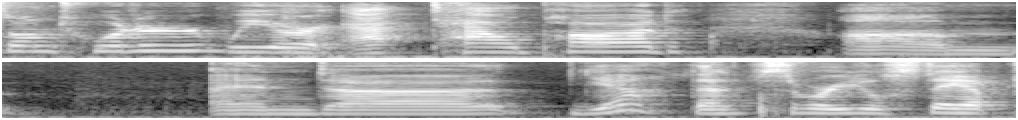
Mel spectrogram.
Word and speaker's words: Tawelpod: on every platform as Tawelpod. TAWELPOD. That's Tawelpod. Sounds like towel. It sounds like spelled towel. like towel. Is spelled with an A.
